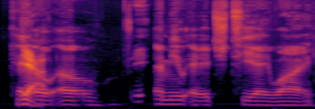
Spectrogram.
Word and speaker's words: Kumite: Kumite. Yeah. It's Mate. Don't argue. Yeah, if you read it how I wrote it, you can't mispronounce it. So KOOMUHTAY. You can't mispronounce it that way.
